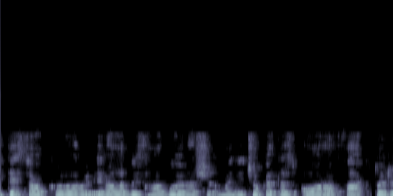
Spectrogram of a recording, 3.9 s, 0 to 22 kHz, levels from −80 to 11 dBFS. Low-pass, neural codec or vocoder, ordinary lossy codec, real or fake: 7.2 kHz; codec, 16 kHz, 4.8 kbps, FACodec; MP3, 64 kbps; fake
